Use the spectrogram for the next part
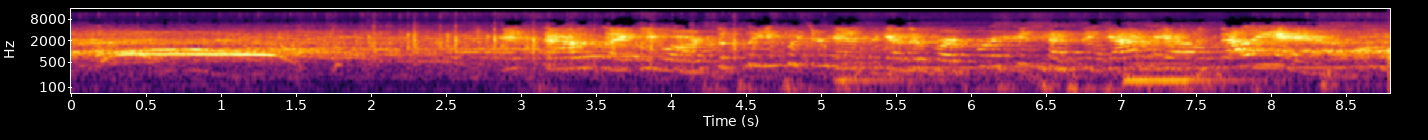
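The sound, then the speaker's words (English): A lively crowd cheers and whoops, with many overlapping high voices, and a woman in the audience shouts "You're hot" above the noisy, sustained cheering as a competitor takes the stage. “one of the women in the audience shouts, "You're hot."”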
